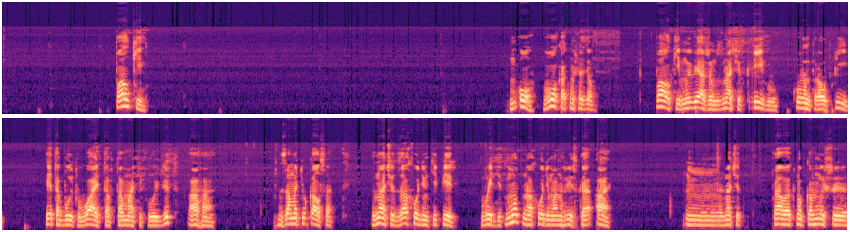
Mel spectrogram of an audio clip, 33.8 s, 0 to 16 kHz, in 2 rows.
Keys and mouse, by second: 0.0 click, 1.0 middle click, 2.2 click, 3.0-3.9 middle drag, 15.0 shift+click, 16.5 ctrl+p, 22.0 click, 25.0-27.0 drag, 32.1-33.8 right drag.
